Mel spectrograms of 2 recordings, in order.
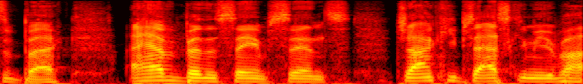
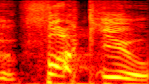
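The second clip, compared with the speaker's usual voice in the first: put-on furious voice, higher and louder; 13 semitones higher, 6 dB louder than usual. Retelling Ilya insisting on the bet: imitating Ilya furious. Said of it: "Ilya was so fucking furious".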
